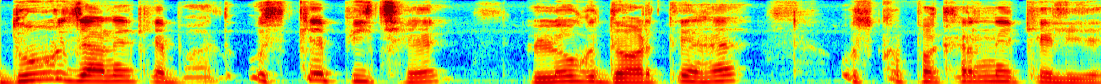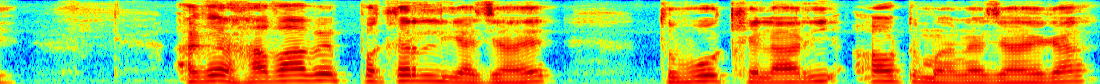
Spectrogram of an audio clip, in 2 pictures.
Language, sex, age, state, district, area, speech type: Urdu, male, 18-30, Bihar, Madhubani, rural, spontaneous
